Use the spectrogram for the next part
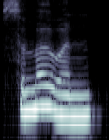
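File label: "samoan", British English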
